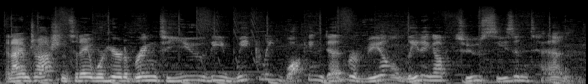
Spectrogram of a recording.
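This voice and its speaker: A man's voice: sits high, moderate pace. Man, casual co-host, music behind. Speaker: co-host of a fan news channel. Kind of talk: casual show chat. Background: background music.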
